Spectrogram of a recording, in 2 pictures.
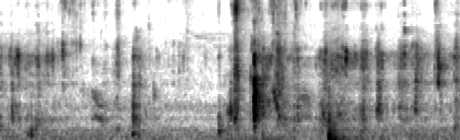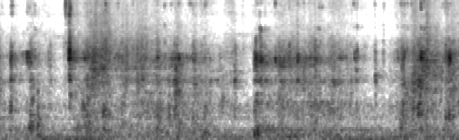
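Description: Close-miked eating of a buttery seafood boil: wet chewing and lip smacking with scattered crunches and clicks, and a low thump about four seconds in.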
